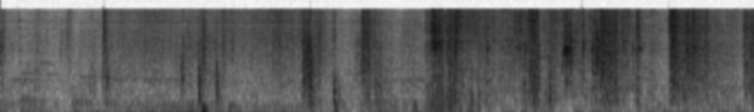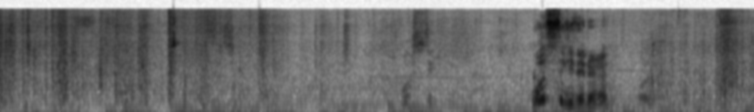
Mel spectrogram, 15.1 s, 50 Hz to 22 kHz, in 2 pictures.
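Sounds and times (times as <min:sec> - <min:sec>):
breaking wood and debris crunching: 0:00.9 - 0:10.4
knocks and cracks of demolition: 0:01.8 - 0:09.6.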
